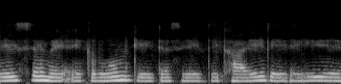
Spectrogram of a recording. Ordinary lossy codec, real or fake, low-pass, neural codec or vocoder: none; fake; 7.2 kHz; codec, 16 kHz, 2 kbps, FreqCodec, smaller model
